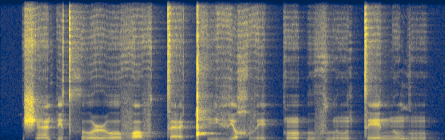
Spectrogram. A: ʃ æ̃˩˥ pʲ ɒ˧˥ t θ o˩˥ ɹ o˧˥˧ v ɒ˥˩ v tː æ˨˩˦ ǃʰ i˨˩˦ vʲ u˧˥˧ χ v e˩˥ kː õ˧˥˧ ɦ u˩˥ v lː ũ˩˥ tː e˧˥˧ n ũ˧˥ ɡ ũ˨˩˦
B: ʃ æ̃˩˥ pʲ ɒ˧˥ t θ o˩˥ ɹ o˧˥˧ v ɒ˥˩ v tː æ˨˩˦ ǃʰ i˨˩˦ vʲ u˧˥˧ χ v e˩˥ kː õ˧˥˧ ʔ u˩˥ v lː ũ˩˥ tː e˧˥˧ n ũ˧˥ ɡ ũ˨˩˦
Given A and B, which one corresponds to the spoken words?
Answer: B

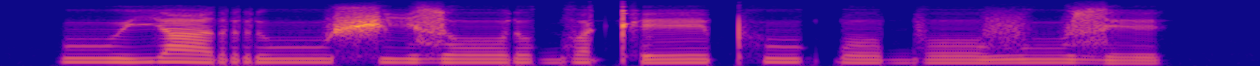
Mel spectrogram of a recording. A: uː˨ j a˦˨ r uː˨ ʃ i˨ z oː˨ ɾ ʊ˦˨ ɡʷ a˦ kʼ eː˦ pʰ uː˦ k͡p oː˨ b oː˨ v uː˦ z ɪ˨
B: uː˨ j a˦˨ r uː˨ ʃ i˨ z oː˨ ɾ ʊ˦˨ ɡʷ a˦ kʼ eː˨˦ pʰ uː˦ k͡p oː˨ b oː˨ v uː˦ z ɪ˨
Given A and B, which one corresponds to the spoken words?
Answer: B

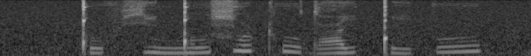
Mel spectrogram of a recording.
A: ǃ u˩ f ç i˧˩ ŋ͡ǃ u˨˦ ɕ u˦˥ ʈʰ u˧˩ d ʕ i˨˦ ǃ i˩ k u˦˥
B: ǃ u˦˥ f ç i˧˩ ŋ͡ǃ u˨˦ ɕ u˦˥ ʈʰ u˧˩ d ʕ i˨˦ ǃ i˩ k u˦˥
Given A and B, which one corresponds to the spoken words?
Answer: A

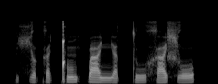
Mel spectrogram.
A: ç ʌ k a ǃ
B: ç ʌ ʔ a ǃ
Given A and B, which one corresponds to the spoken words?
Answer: A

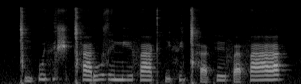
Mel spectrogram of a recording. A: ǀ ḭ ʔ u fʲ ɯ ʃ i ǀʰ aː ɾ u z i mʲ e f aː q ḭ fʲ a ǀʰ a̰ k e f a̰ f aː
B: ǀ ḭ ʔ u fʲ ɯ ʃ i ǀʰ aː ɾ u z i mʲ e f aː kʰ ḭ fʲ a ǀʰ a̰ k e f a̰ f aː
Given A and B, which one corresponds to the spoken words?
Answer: B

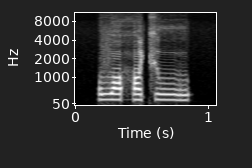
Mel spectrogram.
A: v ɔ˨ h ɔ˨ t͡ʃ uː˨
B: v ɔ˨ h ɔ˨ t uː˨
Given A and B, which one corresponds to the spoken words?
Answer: A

